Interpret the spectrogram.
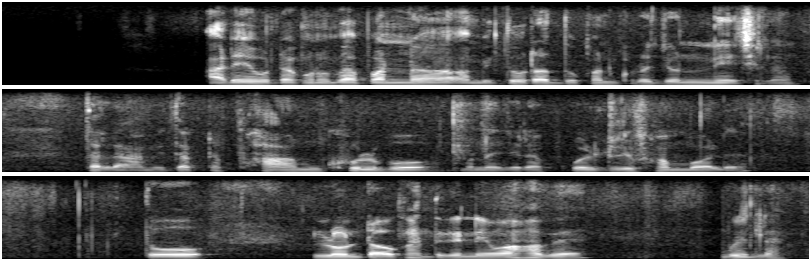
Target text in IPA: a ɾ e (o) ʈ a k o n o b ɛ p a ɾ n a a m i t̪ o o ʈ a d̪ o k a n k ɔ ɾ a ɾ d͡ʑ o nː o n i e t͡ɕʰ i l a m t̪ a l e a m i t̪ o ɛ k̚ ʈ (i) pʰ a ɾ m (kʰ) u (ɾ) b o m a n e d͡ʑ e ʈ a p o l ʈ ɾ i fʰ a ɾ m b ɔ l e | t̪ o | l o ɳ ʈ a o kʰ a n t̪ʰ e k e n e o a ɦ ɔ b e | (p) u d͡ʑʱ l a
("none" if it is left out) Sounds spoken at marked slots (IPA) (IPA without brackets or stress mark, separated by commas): o, a, kʰ, l, b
